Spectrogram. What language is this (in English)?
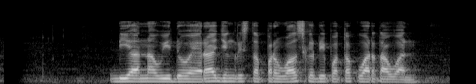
Sundanese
